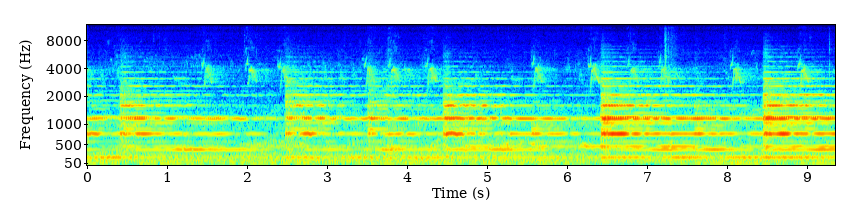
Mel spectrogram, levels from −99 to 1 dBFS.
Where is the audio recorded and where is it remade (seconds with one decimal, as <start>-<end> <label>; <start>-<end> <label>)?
0.0-0.6 remade; 0.6-1.2 recorded; 1.2-5.3 remade; 5.3-9.4 recorded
